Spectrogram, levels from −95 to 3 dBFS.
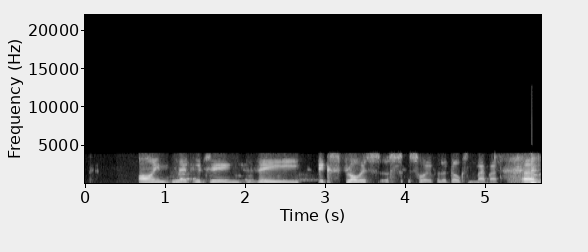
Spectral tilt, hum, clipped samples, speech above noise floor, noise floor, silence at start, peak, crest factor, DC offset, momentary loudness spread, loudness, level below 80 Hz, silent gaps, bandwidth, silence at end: -4.5 dB/octave; none; under 0.1%; 48 dB; -70 dBFS; 0.65 s; 0 dBFS; 22 dB; under 0.1%; 13 LU; -24 LUFS; -54 dBFS; none; 4.1 kHz; 0 s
